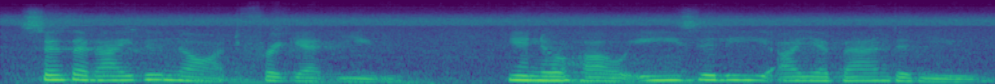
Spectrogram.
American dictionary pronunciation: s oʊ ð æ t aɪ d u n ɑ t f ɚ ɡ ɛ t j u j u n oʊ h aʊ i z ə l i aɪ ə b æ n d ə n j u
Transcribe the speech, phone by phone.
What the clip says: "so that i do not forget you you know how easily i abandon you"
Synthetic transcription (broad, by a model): s oʊ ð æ t aɪ d u n ɑ t f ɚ ɡ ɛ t j u j u n oʊ h aʊ i z ə l i aɪ ə b æ n d ə n j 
